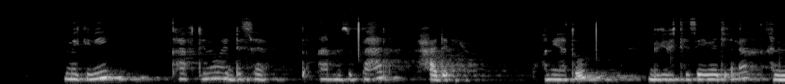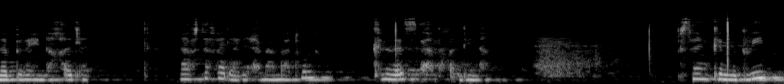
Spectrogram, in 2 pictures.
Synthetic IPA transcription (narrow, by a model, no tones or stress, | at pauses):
mɨɡβikʰaβt̪ʰɨnɨwɔd̪ːɐsɐβt̪ʼɨqʼamizɨbːahalħad̪ɐʔɨjːu | mɨxnijat̪ʰumɨɡβit̪ʰɐzɐjβɐd̪iʔnakʰɨnːɐbːɨɾajnaxɨʔɨlɐn | naβzɨt̪ʰɐfɐlalɐjħɨmamat̪wʊn | kʰɨnɾɐt͡sʼːɨħnɨxɨʔɨd̪ina | b̥ɨ̥sɐŋkʰimɨɡβi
